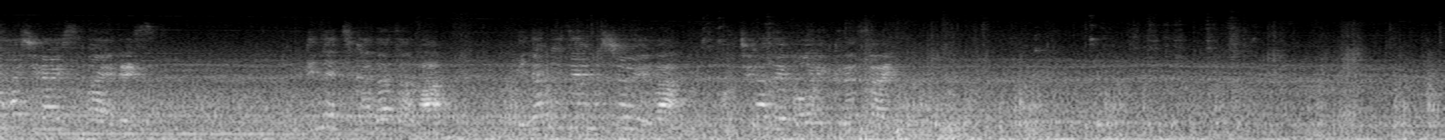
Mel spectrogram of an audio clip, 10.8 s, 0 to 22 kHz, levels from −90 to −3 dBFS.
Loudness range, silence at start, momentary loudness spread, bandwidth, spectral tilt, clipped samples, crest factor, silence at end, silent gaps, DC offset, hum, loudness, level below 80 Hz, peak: 5 LU; 0 s; 10 LU; 9.2 kHz; -6.5 dB/octave; under 0.1%; 18 dB; 0 s; none; under 0.1%; none; -22 LUFS; -28 dBFS; -2 dBFS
